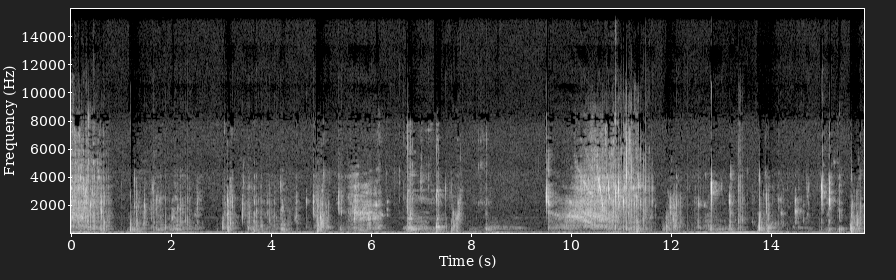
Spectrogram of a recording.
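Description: Wet slurping and sucking as the coloured contents are drawn out of glass test tubes, with squishy mouth sounds and sharp clicks of the glass tubes. Two longer slurps come a little past the middle and near the end.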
